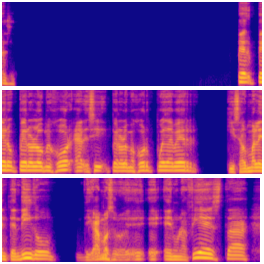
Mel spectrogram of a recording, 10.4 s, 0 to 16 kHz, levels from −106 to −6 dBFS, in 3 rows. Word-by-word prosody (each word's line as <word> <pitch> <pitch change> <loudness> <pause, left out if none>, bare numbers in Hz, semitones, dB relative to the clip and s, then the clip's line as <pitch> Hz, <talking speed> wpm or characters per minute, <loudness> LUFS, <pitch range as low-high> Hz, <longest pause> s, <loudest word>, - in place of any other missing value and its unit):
así. 115 -5 -11 3.0
Per 190 +1 +3
pero 180 -5 +2
pero 175 +2 +3
lo 170 0 +4
mejor 170 +4 0
ah 155 +1 -3
sí. 170 -1 -1
Pero 155 -1 -2
a - - +1
lo 155 - 0
mejor, 150 +1 -3
puede 175 +1 0
haber 170 -1 0 0.4
quizá 120 0 0
un 130 - -1
malentendido, 150 - +2 0.3
digamos, 110 +3 -1 0.2
eh 140 +3 -8
eh, 140 +1 -8
en 135 -1 -2
una 125 -2 -5
fiesta, 165 -6 +1
155 Hz, 135 wpm, -22 LUFS, 135-175 Hz, 3.0 s, lo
